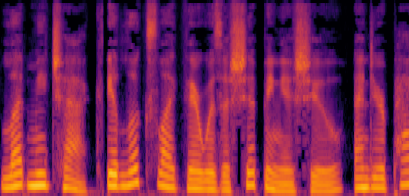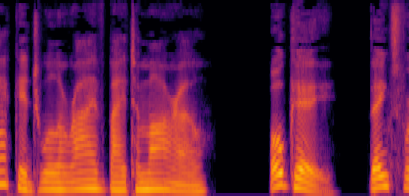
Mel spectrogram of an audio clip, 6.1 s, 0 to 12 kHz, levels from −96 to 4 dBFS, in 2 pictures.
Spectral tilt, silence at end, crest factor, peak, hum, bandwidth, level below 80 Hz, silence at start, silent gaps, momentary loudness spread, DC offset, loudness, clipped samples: -6 dB/octave; 0 s; 16 dB; -4 dBFS; none; 12 kHz; -52 dBFS; 0 s; none; 6 LU; under 0.1%; -20 LUFS; under 0.1%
